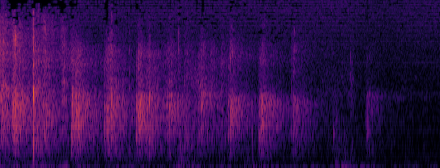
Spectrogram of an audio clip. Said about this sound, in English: So let's give him a big round of applause if he can.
